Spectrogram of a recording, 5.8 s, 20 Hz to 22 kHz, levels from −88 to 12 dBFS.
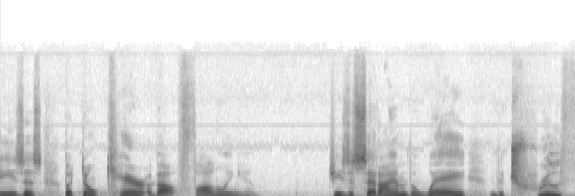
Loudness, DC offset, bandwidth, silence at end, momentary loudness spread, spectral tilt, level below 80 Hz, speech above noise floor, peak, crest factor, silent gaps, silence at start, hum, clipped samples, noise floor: -28 LUFS; under 0.1%; 17 kHz; 0 s; 9 LU; -5.5 dB/octave; -74 dBFS; 34 dB; -10 dBFS; 18 dB; none; 0 s; none; under 0.1%; -62 dBFS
